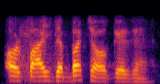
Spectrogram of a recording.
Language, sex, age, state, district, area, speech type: Urdu, male, 18-30, Uttar Pradesh, Saharanpur, urban, conversation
